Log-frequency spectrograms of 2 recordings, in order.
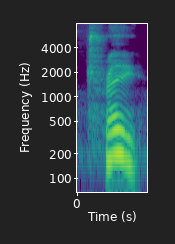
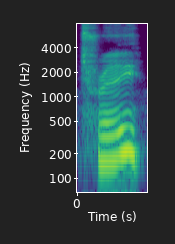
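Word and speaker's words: tnúth: Rather than using the word dul, we've got this word true. True. And this N here is pronounced like an R.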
